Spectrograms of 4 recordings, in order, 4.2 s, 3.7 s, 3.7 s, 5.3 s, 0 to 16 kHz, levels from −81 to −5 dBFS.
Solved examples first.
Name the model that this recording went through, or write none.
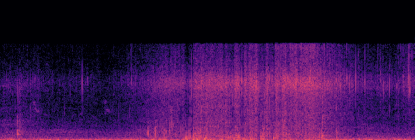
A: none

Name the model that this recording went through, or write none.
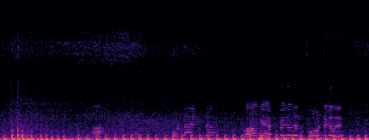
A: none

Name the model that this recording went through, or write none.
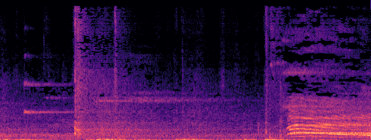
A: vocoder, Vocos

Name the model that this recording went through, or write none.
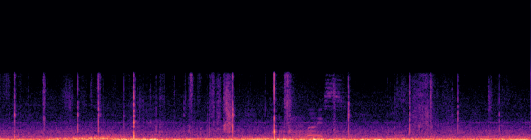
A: none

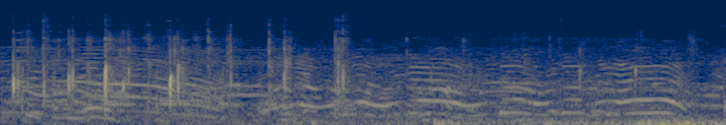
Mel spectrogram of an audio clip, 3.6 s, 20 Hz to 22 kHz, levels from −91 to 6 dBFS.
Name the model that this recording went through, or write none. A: none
